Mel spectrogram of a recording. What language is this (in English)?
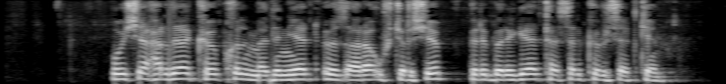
Uyghur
